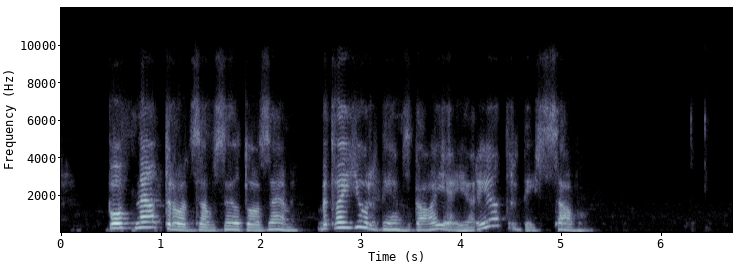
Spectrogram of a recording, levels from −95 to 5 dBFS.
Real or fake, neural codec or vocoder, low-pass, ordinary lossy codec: real; none; 7.2 kHz; Opus, 16 kbps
